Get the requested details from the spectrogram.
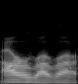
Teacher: he speaks with hard r's and that's a uniquely american thing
